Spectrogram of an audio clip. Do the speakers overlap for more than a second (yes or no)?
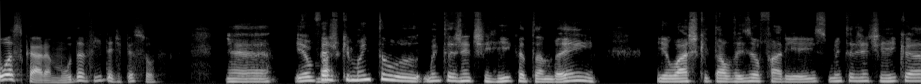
no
